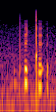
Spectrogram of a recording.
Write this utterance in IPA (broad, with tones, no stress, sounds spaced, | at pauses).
pʰ ə˦ ǃ ə˧ ʔ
